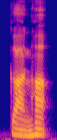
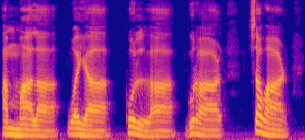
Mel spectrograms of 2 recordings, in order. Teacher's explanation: मराठीत जेव्हा आणखी बरेच हकारयुक्त ध्वनी विकसित झाले तेव्हा त्यांच्यासाठी नवीन चिन्ह देण्याचा प्रयत्न झाला नाही आणि हकारयुक्त ॲस्पिरेटेड न म य र ल र व हे ध्वनी आपण कारण नसताना जोडाक्षर म्हणून लिहू लागलो.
